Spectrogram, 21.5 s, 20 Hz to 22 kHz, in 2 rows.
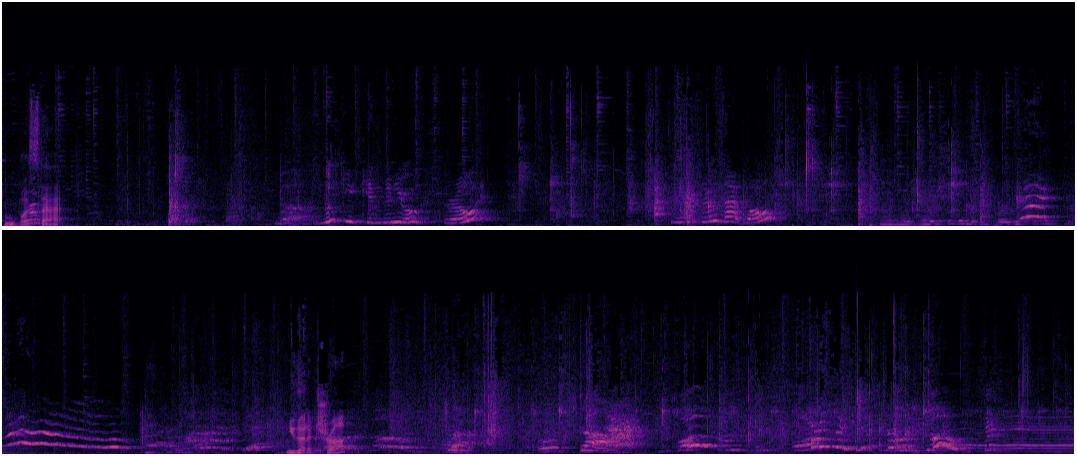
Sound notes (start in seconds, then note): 15.5 children chattering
